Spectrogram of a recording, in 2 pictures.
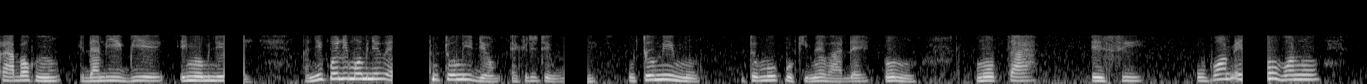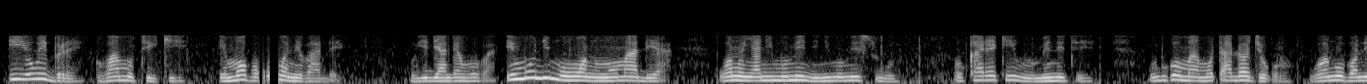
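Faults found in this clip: Overdone noise removal, throughout the clip. The background drops and breaks up into twinkling specks. The denoiser is set too aggressively and cuts bands near its noise estimate, taking quiet speech components with them.

Packet loss on an ADPCM call, at 2.24 s (200 ms), 3.92 s (380 ms), 5.64 s (240 ms), 12.42 s (260 ms) and 16.26 s (160 ms lost, scattered over 200 ms, longest run 100 ms). Each is a hard-edged silent hole, roughly seven to twenty packets dropped. On return the decoder's predictor and step size are out of sync with the sender, so speech resumes slightly distorted before settling.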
